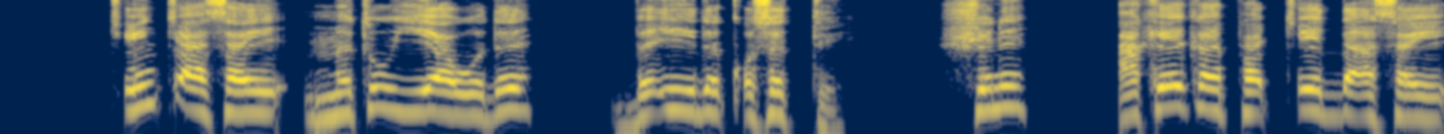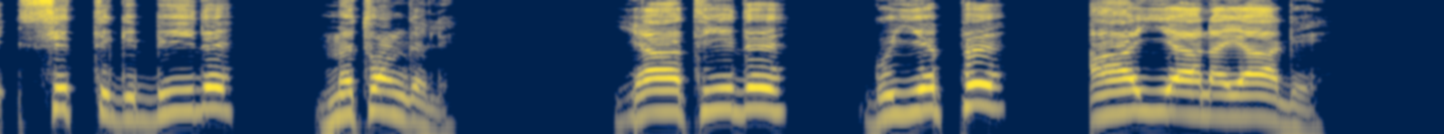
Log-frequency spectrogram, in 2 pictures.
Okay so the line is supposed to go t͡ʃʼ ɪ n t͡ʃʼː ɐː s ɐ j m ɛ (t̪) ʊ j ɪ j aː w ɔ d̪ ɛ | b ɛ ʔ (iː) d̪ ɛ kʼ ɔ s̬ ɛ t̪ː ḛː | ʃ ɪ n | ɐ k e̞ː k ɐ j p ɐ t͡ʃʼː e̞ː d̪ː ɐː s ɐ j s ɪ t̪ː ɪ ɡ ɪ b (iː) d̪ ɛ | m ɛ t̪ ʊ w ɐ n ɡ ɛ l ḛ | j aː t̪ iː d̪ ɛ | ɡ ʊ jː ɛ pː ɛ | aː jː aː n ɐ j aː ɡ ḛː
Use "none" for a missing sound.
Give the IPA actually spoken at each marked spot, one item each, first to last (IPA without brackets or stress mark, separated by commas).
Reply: t̪, iː, iː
